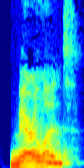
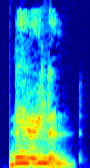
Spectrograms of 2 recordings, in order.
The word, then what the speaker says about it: Maryland: How do you pronounce it? Maryland. Maryland.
